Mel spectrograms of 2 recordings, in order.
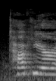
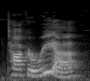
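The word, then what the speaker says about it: taquería: last but not least taki era actually we always called it taki era Guadalajara but I look at the spelling and I think I think we've been mispronouncing it in my family talk taqueria Guadalajara and it is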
